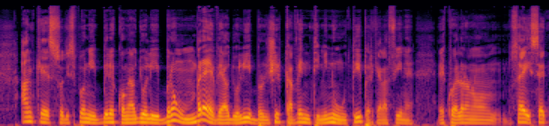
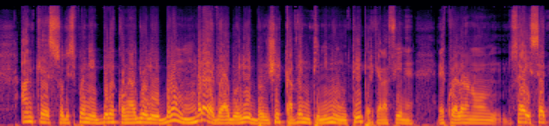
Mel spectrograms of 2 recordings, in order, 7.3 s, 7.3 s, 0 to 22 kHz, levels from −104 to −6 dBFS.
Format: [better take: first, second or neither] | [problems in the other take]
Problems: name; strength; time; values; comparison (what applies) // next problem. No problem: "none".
first | distortion; heavy; 24% of the sound clipped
